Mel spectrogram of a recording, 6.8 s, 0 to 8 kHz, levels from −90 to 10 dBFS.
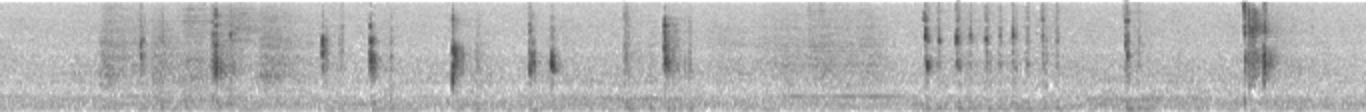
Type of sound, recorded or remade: recorded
